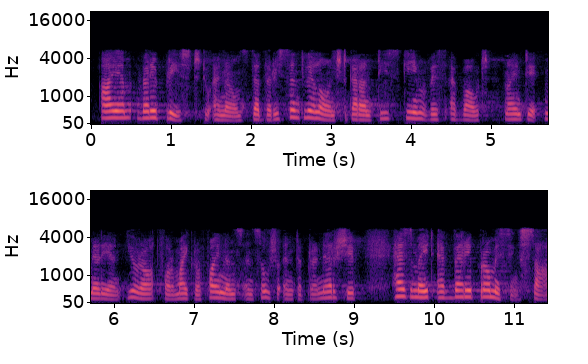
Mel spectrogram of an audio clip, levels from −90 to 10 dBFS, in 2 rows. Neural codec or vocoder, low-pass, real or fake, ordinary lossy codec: none; 5.4 kHz; real; Opus, 32 kbps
